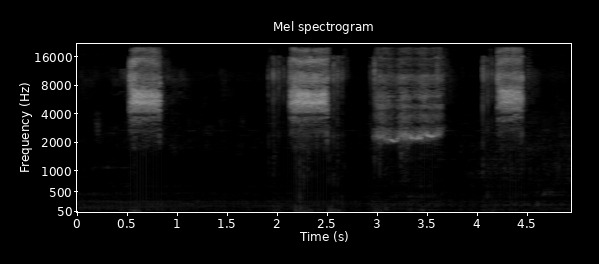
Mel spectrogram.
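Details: Sogok ontong sunbird kept as a pet, its song mixing in mimicry of sparrows, prenjak lumut and cieng; four brief high-pitched chattering bursts spread over five seconds, one slightly lower and buzzier.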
